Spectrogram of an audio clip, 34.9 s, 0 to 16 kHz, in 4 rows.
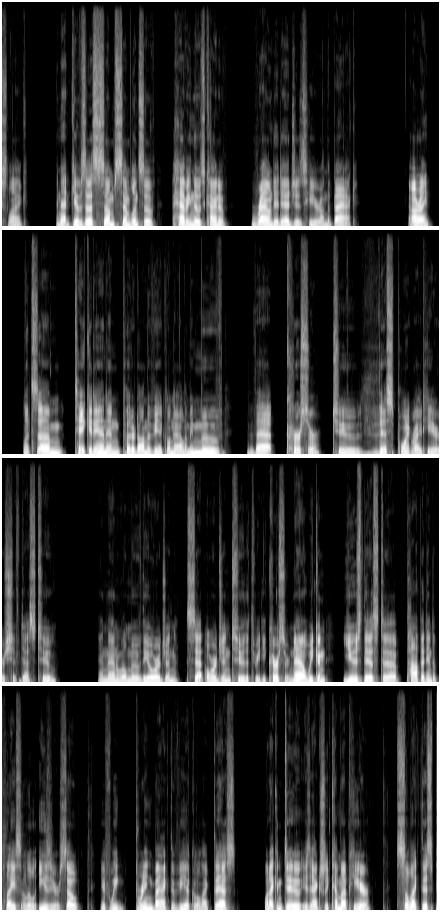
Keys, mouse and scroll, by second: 1.1 alt+a, 1.2-2.3 scroll down 2, 1.6 middle click, 3.9-6.9 scroll up 1, 6.9 middle click, 6.9 scroll up 2, 10.3-11.4 scroll up 4, 10.6 middle click, 11.7 scroll up 1, 12.0 click, 13.4 Tab, 13.7 middle click, 15.2 2, 16.3 alt+click, 17.7 shift+s, 18.8 alt+a, 19.0 Tab, 19.3-19.9 scroll down 4, 19.7 middle click, 20.8 click, 23.0-23.5 scroll down 5, 23.5 middle click, 28.8 click, 29.3 click, 30.0 click, 31.6 shift+middle click, 32.2-32.5 scroll up 3, 32.5 shift+middle click, 32.8 middle click, 33.2 shift+middle click, 34.1 click.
